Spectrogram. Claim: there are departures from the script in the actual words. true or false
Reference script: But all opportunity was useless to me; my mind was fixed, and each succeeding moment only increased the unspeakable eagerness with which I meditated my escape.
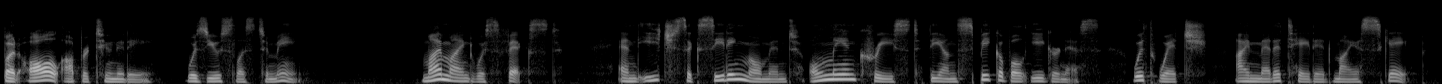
false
